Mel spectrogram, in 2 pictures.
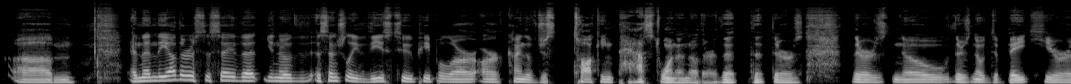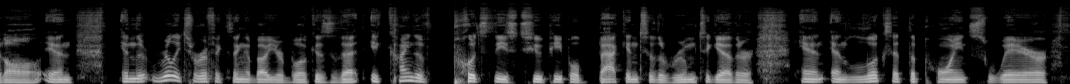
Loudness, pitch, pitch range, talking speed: -24 LUFS, 115 Hz, 110-135 Hz, 180 wpm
